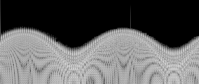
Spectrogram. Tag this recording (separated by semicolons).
two-second; loop; electronic; mono; hifi; fm; 16-bit; synth; sample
